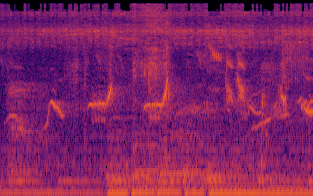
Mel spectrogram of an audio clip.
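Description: Several birds sing and chirp in a forest at dusk, clear whistled and sliding calls over a low steady hum, with short pulsing tones joining partway through.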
